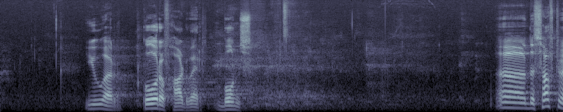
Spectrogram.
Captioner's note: laughter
